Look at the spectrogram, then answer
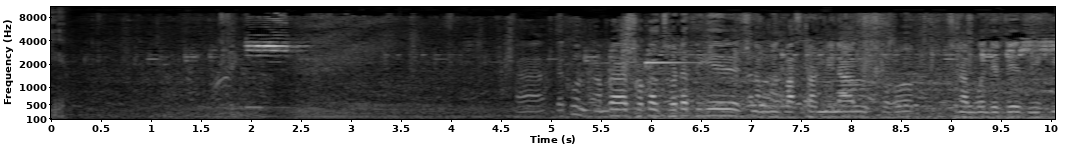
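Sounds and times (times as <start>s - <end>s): vehicle horn toot: 1.9s - 2.6s.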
